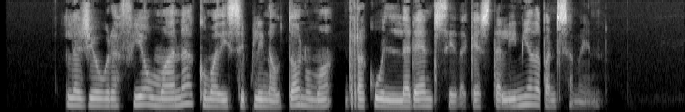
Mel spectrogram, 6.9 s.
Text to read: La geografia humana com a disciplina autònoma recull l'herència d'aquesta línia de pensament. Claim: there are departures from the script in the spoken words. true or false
false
